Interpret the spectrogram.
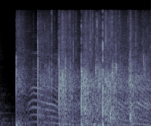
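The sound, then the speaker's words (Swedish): A short burst of applause welcoming first guest Magnus Dahlborn: a handful of sharp, evenly spaced claps, roughly three per second, with voices cheering and talking over them throughout. “Vi ger en applåd tycker jag till Magnus Dahlborn.”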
